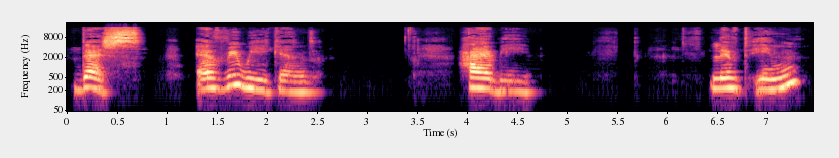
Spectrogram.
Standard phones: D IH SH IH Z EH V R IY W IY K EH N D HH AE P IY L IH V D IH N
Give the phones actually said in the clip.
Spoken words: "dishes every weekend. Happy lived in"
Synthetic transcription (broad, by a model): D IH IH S EH V R IY W IY K EH N D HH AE B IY L IH V D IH N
